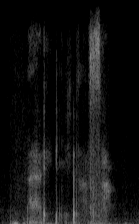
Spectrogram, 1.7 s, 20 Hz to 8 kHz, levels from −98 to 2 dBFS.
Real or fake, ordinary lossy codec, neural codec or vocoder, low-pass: fake; Opus, 24 kbps; codec, 16 kHz, 2 kbps, FunCodec, trained on LibriTTS, 25 frames a second; 7.2 kHz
